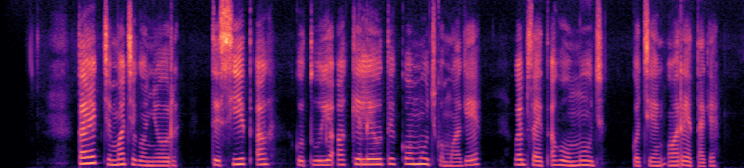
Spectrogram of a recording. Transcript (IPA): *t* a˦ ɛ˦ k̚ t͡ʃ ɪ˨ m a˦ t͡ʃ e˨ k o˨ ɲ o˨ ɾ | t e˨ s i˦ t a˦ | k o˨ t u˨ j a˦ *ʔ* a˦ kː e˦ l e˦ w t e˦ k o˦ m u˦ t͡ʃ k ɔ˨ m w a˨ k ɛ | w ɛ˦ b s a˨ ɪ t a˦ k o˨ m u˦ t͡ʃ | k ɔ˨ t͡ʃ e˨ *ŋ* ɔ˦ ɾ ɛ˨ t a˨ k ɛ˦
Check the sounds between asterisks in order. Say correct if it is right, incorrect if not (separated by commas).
correct, correct, correct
